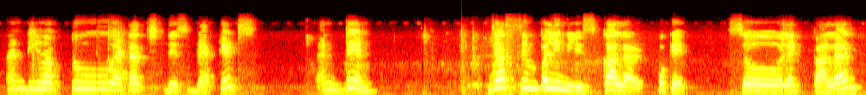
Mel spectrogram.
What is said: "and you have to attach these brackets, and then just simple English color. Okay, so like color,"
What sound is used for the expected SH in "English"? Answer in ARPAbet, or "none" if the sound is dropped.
S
